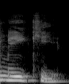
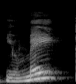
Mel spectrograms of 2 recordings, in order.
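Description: First: "make" as "may-kee"; added final vowel. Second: "make" cut off right at the k; stop on K. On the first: Teacher shows what to avoid, extra vowel on the end. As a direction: add a Brazilian "ee" after the k of "make". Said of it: "nada de make". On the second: Teacher shows the correct ending, stopped on K. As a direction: end "You make" on the k, no vowel after. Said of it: "já paro no K". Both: Shown as a demonstration.

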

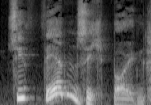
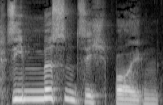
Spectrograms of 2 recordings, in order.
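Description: First: WERDEN pitched high, then falling; stress on werden. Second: MÜSSEN pressed, somewhat less high; insist, leaning on the word "müssen"; stress on müssen. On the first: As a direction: foretell it, lifting "werden" sharply. Master predicts, shifting the stressed verb. (Betonung auf „werden“, hoch angesetzt) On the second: Master insists, shifting the stressed verb. (Betonung auf „müssen“, nachdrücklich) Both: Acted.

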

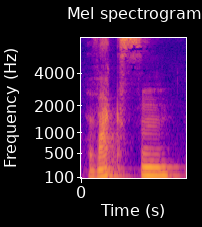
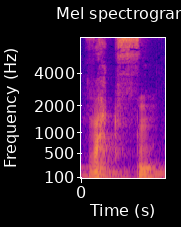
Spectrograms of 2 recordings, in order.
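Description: First: Wachsen lifted up with yearning; rising longing. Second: Wachsen dropped low and much softer; fading echo. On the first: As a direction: stretch wachsen upward, a wishful rise. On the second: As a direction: let the second wachsen die away like a sigh. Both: A narrator's reading. Tree longing to grow.

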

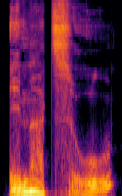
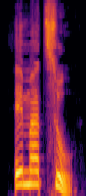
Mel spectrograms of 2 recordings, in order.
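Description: First: "Immer zu" slow, rising at the end as a question. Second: Put-on very high child's voice, falling at the end; answering boy. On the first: Man asks about the boy's watch, questioning "Immer zu". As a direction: ask "Immer zu" drawn out, lifting "zu". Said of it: "fragte der Mann". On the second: Boy confirms he always guards, firm answer. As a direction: confirm it firmly as a little boy. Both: A narrator's reading.

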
